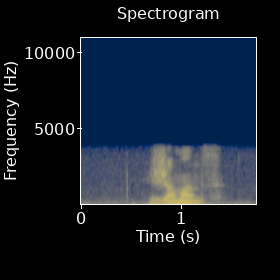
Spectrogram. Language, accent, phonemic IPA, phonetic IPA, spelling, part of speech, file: Armenian, Eastern Armenian, /ʒɑˈmɑnt͡sʰ/, [ʒɑmɑ́nt͡sʰ], ժամանց, noun, Hy-ժամանց.ogg
- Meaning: 1. pastime 2. entertainment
